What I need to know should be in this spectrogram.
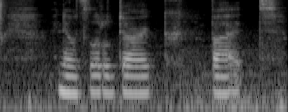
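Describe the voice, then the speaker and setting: A soft-spoken woman amid noticeable background noise. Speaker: tarot reader. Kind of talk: tarot reading.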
